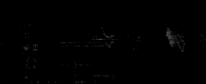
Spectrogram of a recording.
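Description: Faint bird chirps over near silence, with a couple of short falling calls near the end.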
